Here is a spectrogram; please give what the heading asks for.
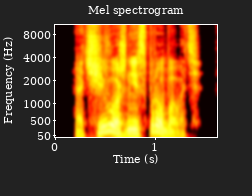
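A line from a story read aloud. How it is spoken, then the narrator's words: Good-natured snort. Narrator (Russian): хмыкнул я, благодушествуя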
